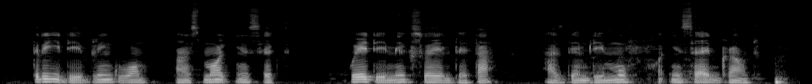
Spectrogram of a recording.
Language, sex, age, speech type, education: Nigerian Pidgin, male, 15-29, spontaneous, tertiary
